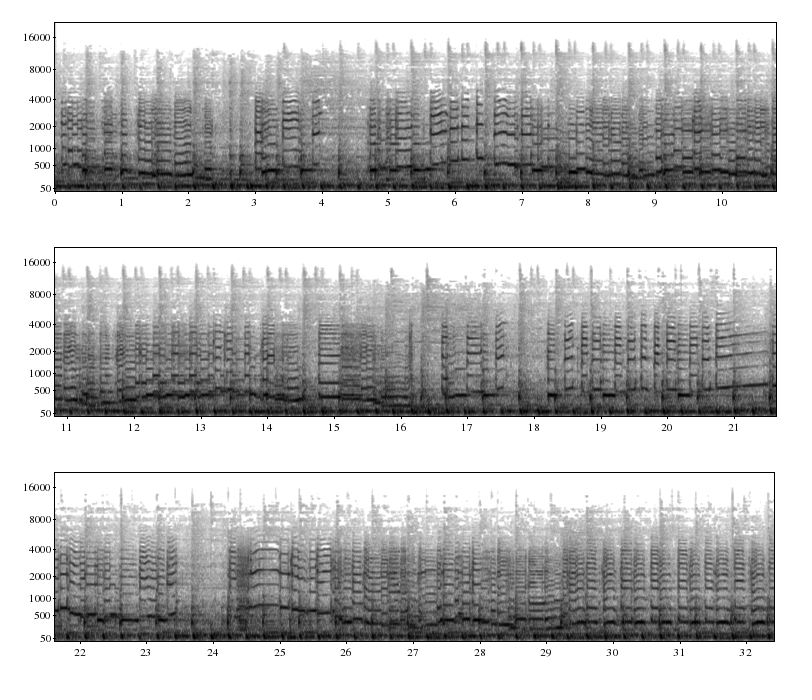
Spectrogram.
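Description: Live blues band playing an instrumental passage: a semi-hollow electric guitar carries the lead, with notes that bend up and down in pitch, over drums and bass guitar.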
